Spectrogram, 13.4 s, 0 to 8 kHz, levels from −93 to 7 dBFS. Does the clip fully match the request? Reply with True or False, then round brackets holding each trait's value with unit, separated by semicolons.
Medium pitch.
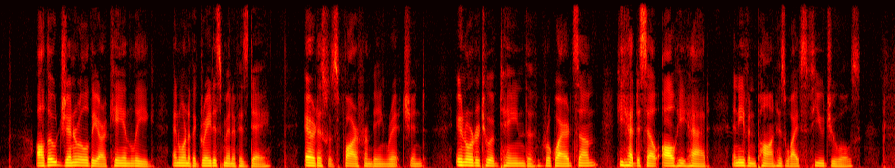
False (120 Hz)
